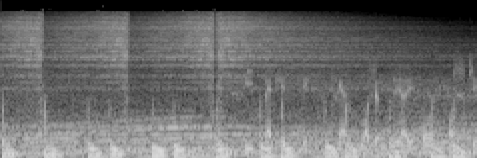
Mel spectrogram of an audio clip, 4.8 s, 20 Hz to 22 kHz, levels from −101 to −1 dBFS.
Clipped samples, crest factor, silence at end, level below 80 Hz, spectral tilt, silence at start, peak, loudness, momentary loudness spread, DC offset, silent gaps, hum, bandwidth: under 0.1%; 16 dB; 0 s; -28 dBFS; -5.5 dB/octave; 0 s; -4 dBFS; -23 LUFS; 3 LU; under 0.1%; none; none; 16.5 kHz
